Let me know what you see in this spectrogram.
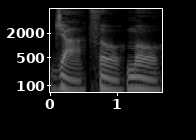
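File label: "jathomo", concatenated syllables; Affixing experiment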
